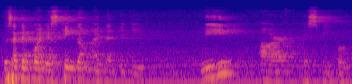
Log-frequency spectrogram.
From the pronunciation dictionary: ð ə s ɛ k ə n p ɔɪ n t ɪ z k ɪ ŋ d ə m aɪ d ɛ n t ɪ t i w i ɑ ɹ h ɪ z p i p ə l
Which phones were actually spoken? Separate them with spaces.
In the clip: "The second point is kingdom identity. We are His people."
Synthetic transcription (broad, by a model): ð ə s ɛ k ə n p ɔɪ n t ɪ s k ɪ ŋ d ə m aɪ d ɛ n t ɪ t i w i ɑ ɹ h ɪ s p i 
